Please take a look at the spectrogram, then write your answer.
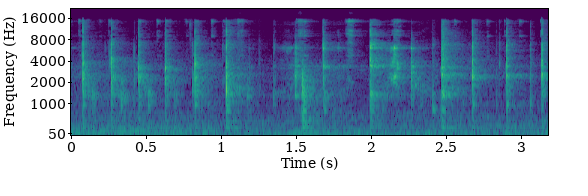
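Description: A utensil stirs and scrapes facial cream mixed with sandalwood powder in a small container, a quick series of sharp clinks and taps, close and fairly quiet, with no speech.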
